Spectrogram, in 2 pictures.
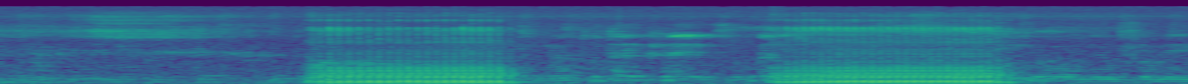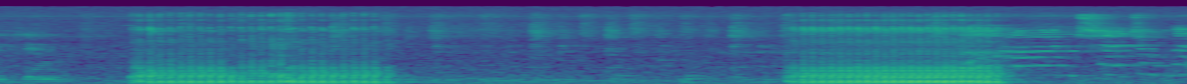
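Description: Heavy, low, rattling snores from a French Bulldog come in steady bursts, each about a second long. Between them there is a quieter breathing hiss and faint background noise.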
